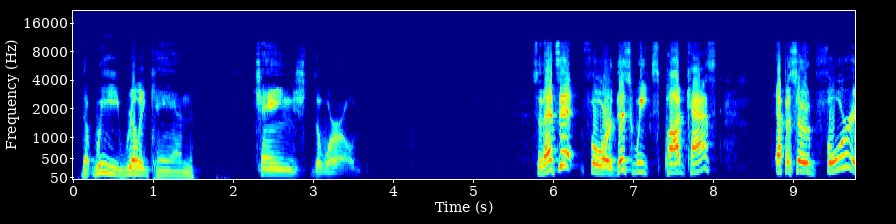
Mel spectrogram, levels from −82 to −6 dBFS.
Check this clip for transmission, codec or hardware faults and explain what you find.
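One fault is present, starting at 1.96 s just after "that we really can" and lasting to the end. There the input likely switched to a poorer device. A 20 ms gap is followed by duller sound with nothing above 9.9 kHz and a faint new noise floor at an unchanged level. Unlike a codec bandwidth drop, the new background noise marks a different microphone.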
